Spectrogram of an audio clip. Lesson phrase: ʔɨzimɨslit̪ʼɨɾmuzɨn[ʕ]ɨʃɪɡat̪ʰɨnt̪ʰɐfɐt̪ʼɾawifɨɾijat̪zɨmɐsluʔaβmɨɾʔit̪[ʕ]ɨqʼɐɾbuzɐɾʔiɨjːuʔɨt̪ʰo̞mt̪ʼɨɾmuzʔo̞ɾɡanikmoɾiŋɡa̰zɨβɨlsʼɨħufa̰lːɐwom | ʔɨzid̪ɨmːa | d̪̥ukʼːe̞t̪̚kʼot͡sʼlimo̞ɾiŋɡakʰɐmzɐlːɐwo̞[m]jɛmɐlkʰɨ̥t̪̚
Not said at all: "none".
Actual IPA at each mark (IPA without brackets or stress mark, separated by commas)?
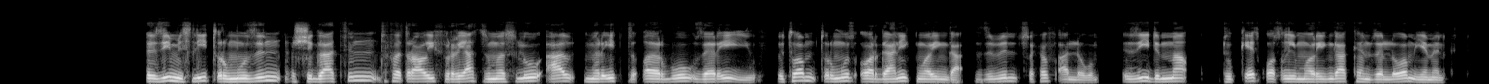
ʕ, z, m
